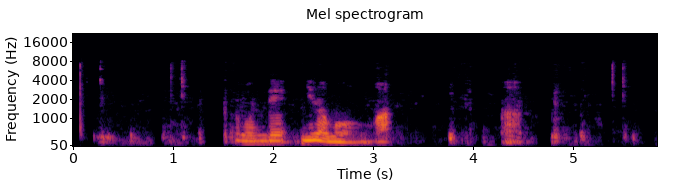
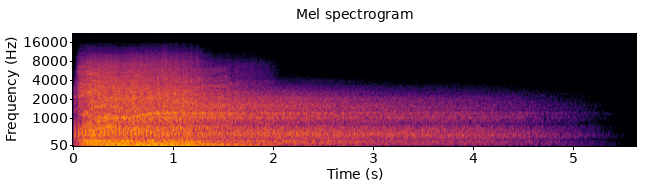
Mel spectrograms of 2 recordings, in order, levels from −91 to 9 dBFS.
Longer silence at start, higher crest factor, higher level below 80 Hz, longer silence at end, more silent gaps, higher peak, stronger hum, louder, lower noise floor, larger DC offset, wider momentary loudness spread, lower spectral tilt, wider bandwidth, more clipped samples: about the same, 0.05 s vs 0 s; about the same, 20 dB vs 16 dB; second, -62 dBFS vs -22 dBFS; second, 0.3 s vs 1.4 s; neither; second, -10 dBFS vs 0 dBFS; neither; second, -26 LUFS vs -14 LUFS; second, -61 dBFS vs -67 dBFS; neither; first, 27 LU vs 24 LU; first, -8.5 dB/octave vs -5.5 dB/octave; second, 7.6 kHz vs 11.5 kHz; neither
